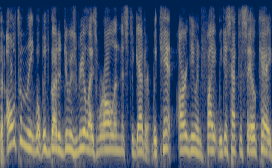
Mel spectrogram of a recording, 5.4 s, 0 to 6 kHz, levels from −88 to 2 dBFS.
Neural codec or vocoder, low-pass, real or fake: codec, 44.1 kHz, 7.8 kbps, Pupu-Codec; 5.4 kHz; fake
